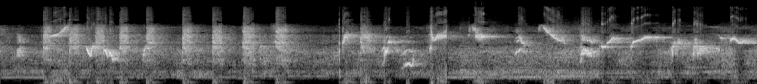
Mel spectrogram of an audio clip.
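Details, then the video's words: Bali myna in full, lively song for training other birds: a rapid series of dry clicks and short bursts opens, giving way to looping whistles, harsh squeaks and sweeping upward notes. "Jalak Bali Gacor Super Sangat Cocok Untuk Isian"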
